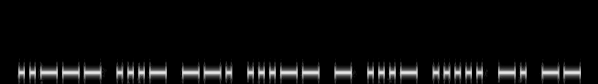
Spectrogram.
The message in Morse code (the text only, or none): 2VG3TV5NM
